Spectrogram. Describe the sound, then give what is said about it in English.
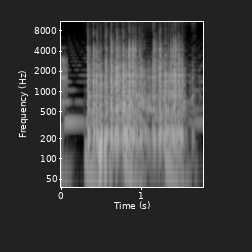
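A quick burst of dice clattering and tumbling across a hard surface as they are rolled to hit for an attack in a game, landing on 18; a dense rattle of clicks lasting about a second, fairly loud over a faint steady hum. “Ooh, 18 on the dice.”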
